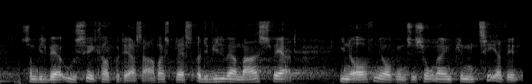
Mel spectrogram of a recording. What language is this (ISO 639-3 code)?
dan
